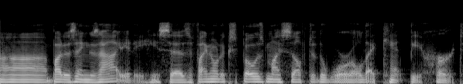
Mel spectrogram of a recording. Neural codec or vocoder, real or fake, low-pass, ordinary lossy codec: none; real; 7.2 kHz; Opus, 64 kbps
